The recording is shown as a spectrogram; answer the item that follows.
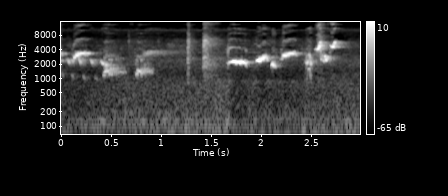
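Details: Short burst of White-rumped shama fighting song, tail-flicking bird, for training singers: a few full whistled notes, two sharp clicks, then clear rising and falling whistles.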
